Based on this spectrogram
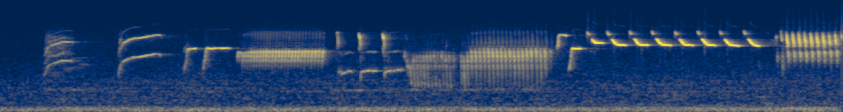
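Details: Belgian canary, male, singing to a female: scattered upward-hooked whistles, buzzy blocks of sound at differing pitches, then a fast repeated run of sharp high notes and a final buzz.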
